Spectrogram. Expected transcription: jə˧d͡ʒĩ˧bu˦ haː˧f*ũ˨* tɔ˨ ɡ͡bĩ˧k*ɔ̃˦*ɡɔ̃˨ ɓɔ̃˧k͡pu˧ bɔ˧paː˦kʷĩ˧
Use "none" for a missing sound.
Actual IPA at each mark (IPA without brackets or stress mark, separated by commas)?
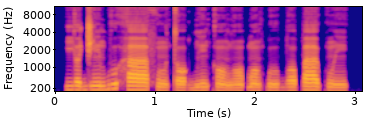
ũ˨, ɔ̃˨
